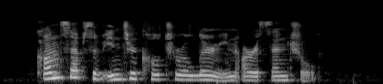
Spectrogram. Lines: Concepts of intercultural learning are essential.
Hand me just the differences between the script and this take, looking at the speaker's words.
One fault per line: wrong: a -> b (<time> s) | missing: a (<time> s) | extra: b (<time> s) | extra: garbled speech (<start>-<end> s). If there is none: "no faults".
no faults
